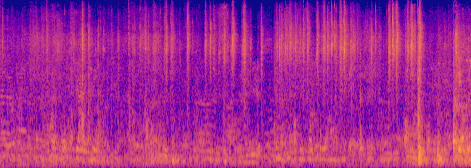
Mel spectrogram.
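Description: A puzzle cube clicks rapidly as it is turned by hand.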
